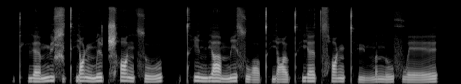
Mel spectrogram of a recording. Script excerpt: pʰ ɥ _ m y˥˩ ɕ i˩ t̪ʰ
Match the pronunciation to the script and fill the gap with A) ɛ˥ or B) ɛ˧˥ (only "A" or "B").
B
